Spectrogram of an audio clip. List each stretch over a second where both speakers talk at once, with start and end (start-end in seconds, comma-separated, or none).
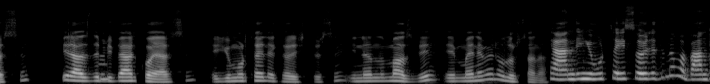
none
